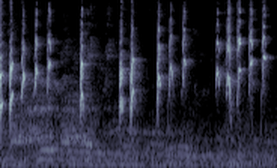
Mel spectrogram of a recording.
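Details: Combination song of a long-tailed shrike, played to prompt reluctant shrikes to sing: clipped two-toned chirps in groups of two to four, evenly spaced, with a quick run of five notes near the end.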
